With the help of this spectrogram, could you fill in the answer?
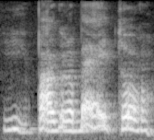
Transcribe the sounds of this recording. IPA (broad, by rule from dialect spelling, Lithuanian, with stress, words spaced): iː ˈpɑːɡrɐbɐ ˈɛɪtʲ ˈtʊrʊ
